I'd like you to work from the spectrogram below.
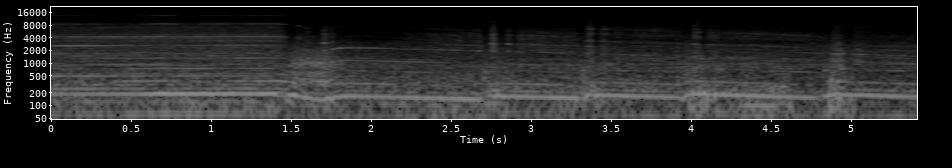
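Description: A Porsche 911 GT3 in iRacing at COTA revs hard, its engine note rising and dropping through several quick upshifts, steady and close, with no talk.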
